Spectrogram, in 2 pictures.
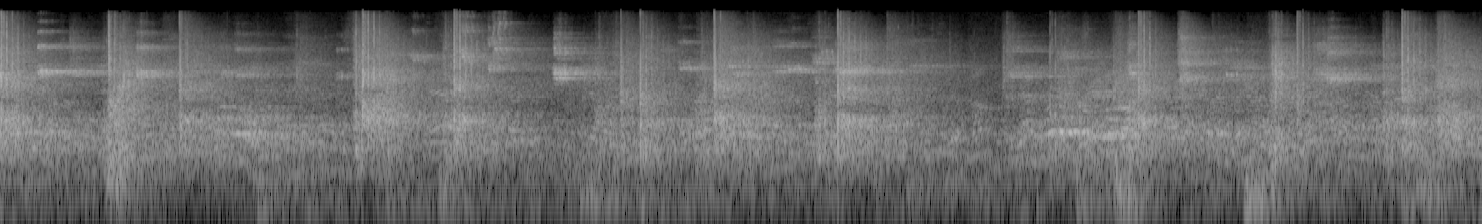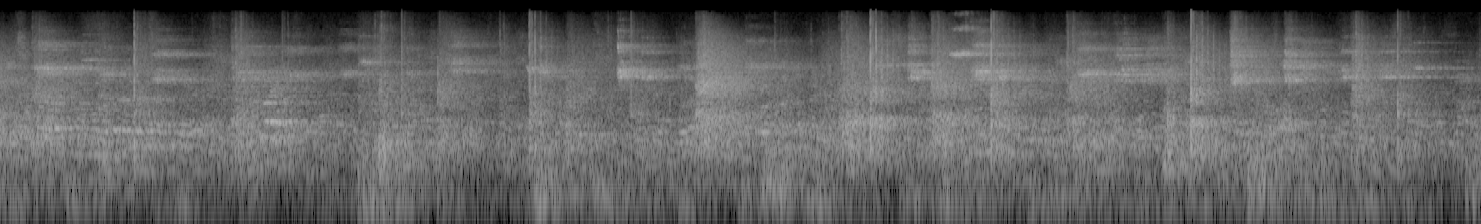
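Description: Rubber shoes squeak on a wooden floor.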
